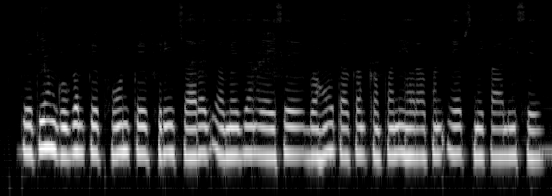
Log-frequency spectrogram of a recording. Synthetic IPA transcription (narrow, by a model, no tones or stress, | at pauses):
peːʈijəmɡuːɡəlpepʰoːnpepʰɪɾit͡ʃaːɾəd͡ʒəmeːd͡ʒənɛɪsebəɦʊt̪əkənkə̃mpəniɦəɾɐpənɛːpsnɪkaːliseː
